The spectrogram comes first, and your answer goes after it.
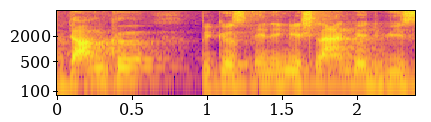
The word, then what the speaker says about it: danke: so you can use this word danke that's how we have to pronounce danke danke so we can use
